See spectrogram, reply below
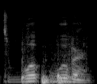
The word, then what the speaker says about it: Woburn: Woburn? – It's Woburn. – Woburn. – Woburn.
